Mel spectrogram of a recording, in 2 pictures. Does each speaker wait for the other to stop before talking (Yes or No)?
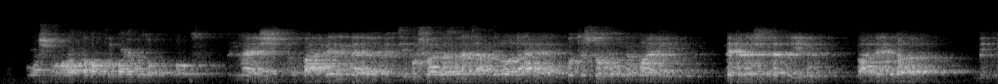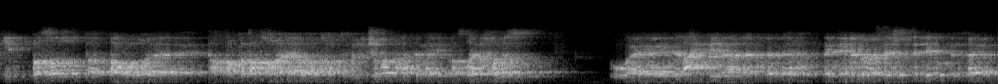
Yes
